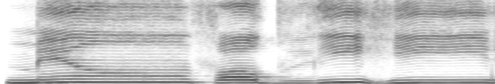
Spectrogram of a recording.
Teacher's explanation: من نون ساکن کے بعد فا اخفا نون کو یہاں پہ آپ نے سائلنٹ کرنا ہے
